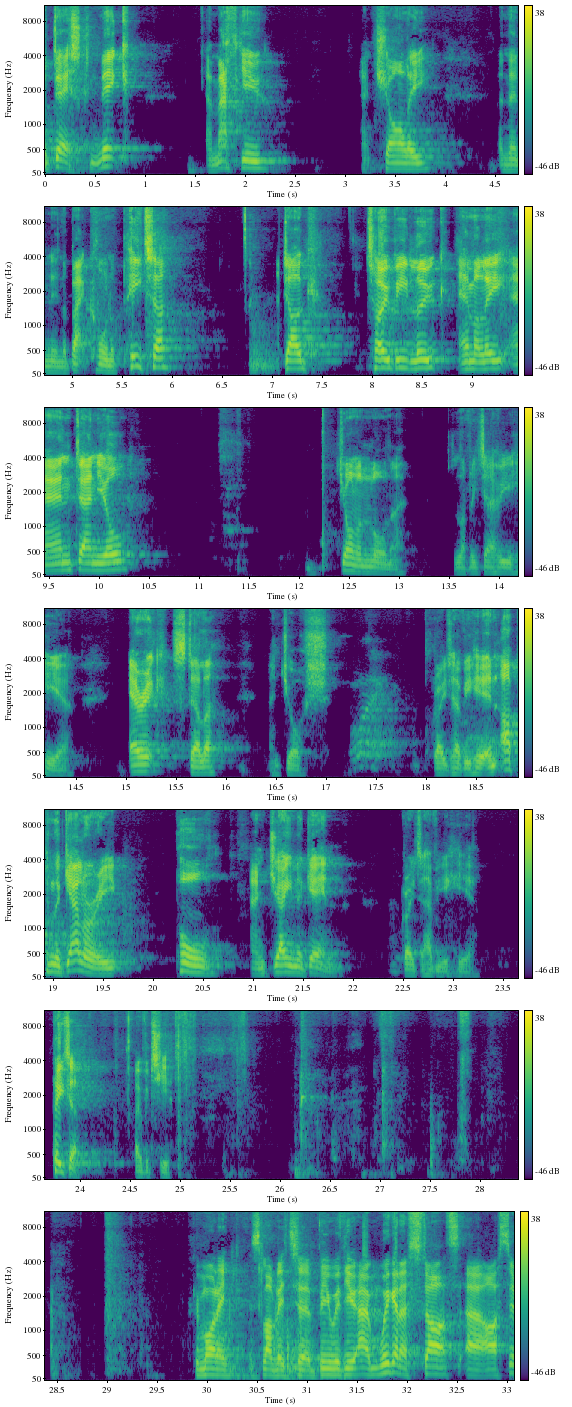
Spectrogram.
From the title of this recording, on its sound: Morning Service (Live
